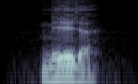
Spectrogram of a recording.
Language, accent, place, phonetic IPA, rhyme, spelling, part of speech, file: German, Germany, Berlin, [ˈmɪldə], -ɪldə, milde, adjective, De-milde.ogg
- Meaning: 1. alternative form of mild (Still common in the sense of merciful, otherwise obsolete.) 2. inflection of mild: strong/mixed nominative/accusative feminine singular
